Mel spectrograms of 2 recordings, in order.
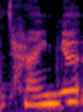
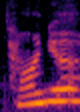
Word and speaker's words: Tania: everybody let me introduce everybody this is a tanya tanya how do you say your name me oh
